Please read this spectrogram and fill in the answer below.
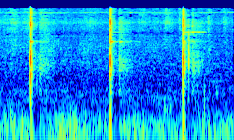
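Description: Hand hammer striking the rough stones being laid in a house foundation: three sharp knocks about three-quarters of a second apart.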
